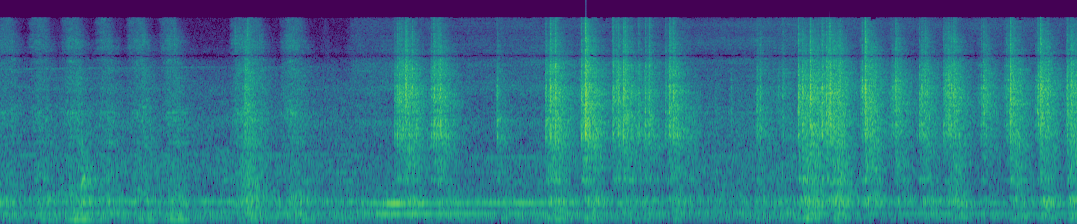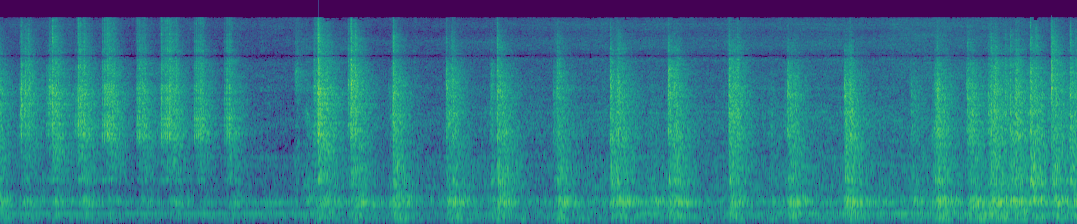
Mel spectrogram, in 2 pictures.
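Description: Runs of sharp knocking, about three strikes a second, hammer-like, over a steady low hum.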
